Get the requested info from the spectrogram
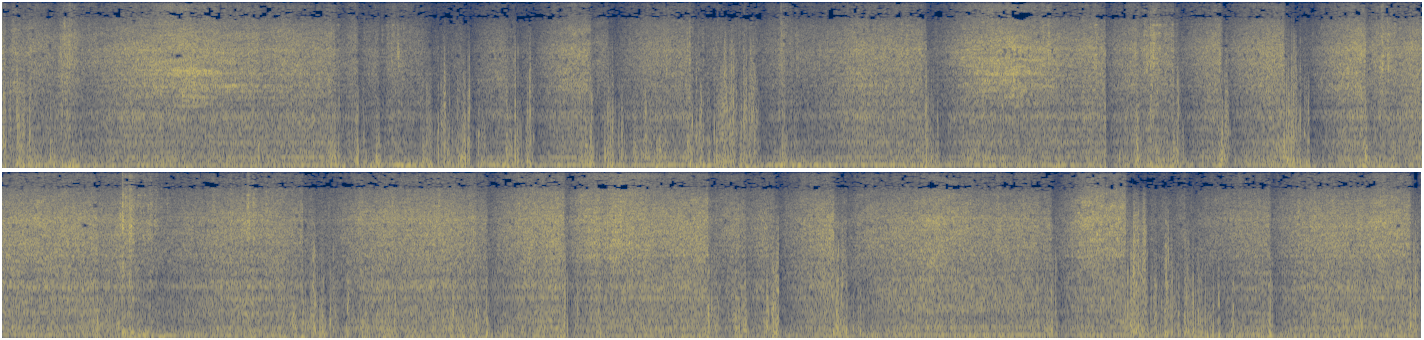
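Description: Wind buffeting the microphone over the steady low drone of a moving vehicle's engine.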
